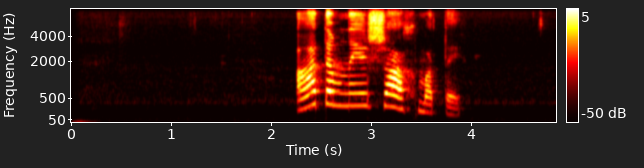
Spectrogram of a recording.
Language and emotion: Russian, positive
